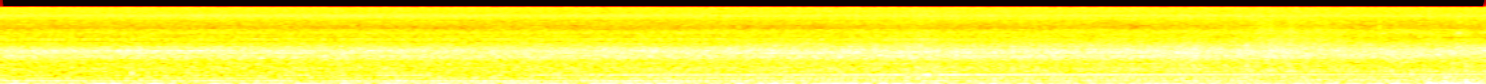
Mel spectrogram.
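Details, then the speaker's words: Pulse motor repaired and held together with electrician's tape during a speed test: a steady high whirring hiss with a faint tone edging upward as it gathers speed; it spins freely and runs smoothly. "go that's really getting the speed on there"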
